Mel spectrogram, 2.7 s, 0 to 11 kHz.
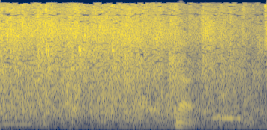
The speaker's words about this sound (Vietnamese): Bà cụ kia là 91, còn bà này, thưa anh chị em, mời bà lên. Chúng ta cho một tràng pháo tay coi, chào bà lên coi.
